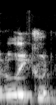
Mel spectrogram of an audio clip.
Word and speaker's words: Likud: You said the Likud coalition.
